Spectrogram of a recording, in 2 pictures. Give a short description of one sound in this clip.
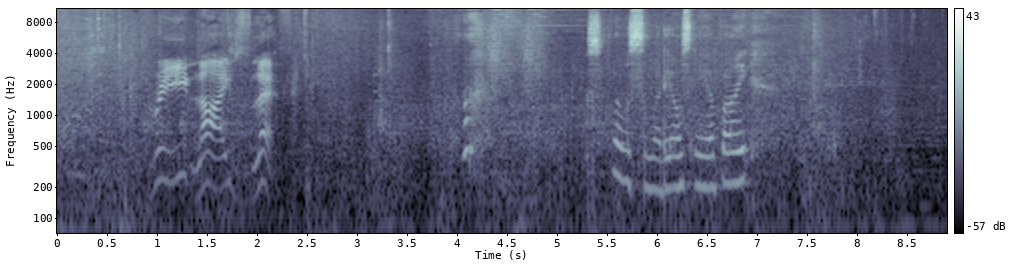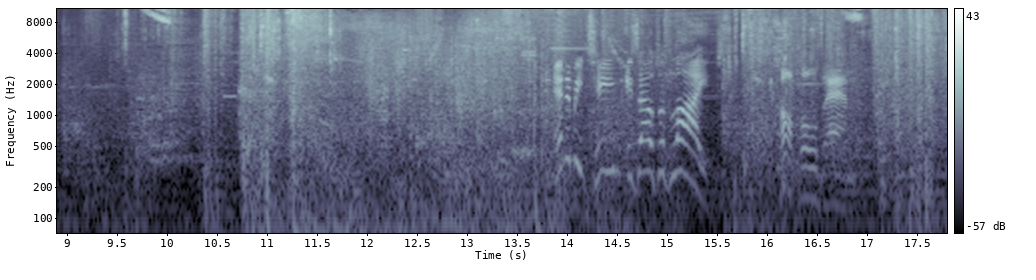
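A young woman talks with animation into a microphone.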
